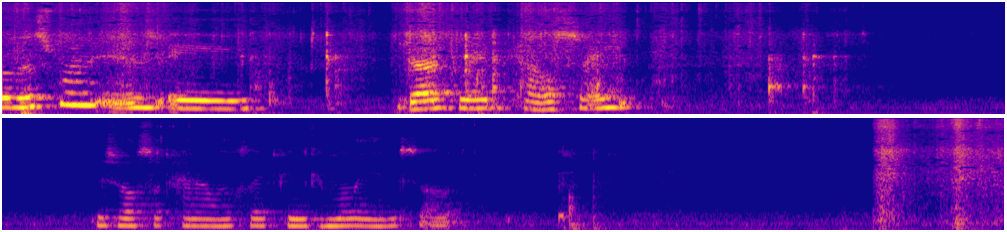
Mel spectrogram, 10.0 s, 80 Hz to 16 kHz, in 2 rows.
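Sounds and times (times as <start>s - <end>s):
tissue paper rustling: 0.0s - 4.2s, 9.4s - 10.0s.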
